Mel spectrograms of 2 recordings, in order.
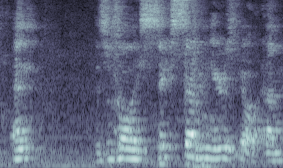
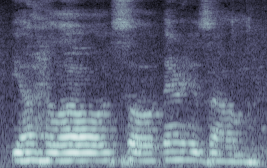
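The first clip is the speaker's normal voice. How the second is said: put-on slow, drawn-out drunk phone voice; drunk or accented; 3 semitones lower, slower than usual. Pizza manager calls back about the driver, slow and drunk-sounding. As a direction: drag the words out like a tipsy pizza worker. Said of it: "if the guy's drunk or he has an accent. That's why I'm talking like that".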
